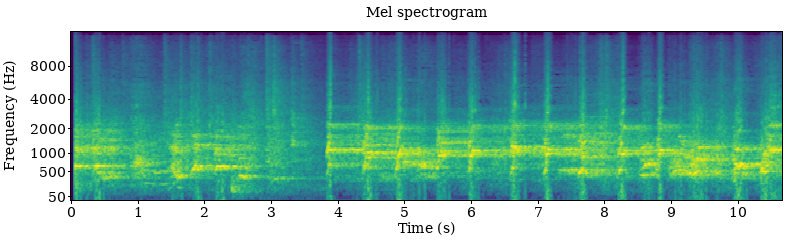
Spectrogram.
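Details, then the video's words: Dogs barking in a chorus, harsh overlapping barks and yips repeated rapidly and loudly for the whole stretch, several animals calling at once with a brief dip before the barking swells again. "The Barking Lot"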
